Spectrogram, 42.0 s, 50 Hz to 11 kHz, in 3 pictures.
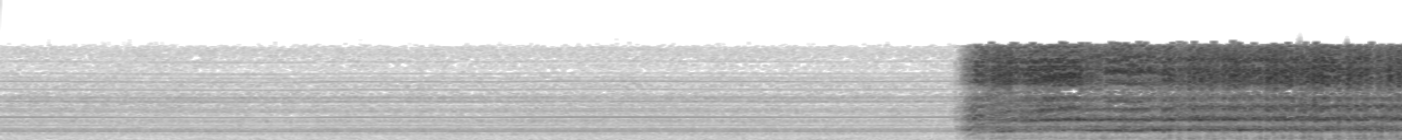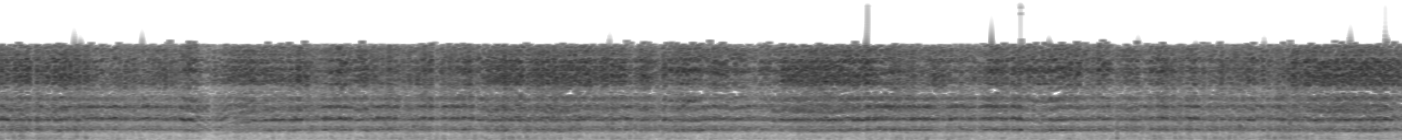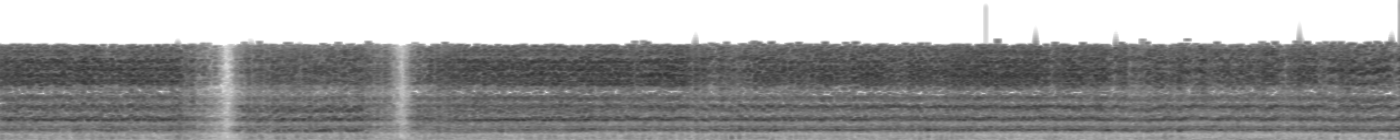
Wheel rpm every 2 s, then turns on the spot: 0, 0, 0, 0, 20, 200, 240, 220, 190, 220, 220, 230, 230, 220, 200, 130, 170, 230, 230, 230, 230.
none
